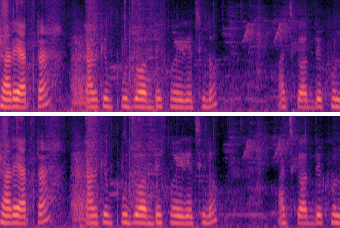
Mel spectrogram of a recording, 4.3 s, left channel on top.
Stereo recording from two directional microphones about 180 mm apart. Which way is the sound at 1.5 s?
25° right (ahead or behind).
